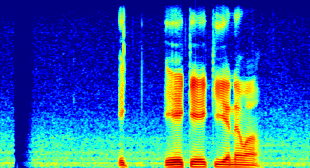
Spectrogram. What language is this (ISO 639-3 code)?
sin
